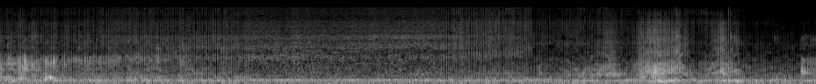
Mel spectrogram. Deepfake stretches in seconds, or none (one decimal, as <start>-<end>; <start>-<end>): 0.0-2.5; 4.4-8.2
